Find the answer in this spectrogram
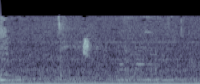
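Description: Faint low hum and hiss on a remote call line, with a small click and a short high blip about a second in: the dirty sound that the host suspects comes from a noisy cable.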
